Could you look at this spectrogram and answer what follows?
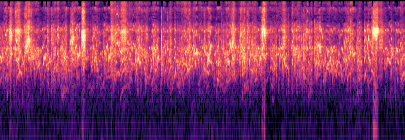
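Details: Joyful budgerigar chatter over fresh food, in natural Scandinavian light: a steady wash of bright twittering and scratchy warbles, broken by a few loud clicks or sharp notes near the end.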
